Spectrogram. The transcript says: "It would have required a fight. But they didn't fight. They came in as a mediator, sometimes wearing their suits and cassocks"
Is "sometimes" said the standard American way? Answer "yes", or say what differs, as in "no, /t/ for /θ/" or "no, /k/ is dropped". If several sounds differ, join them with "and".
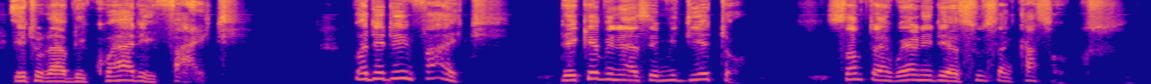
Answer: no, /z/ is dropped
